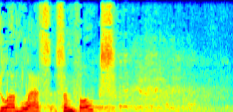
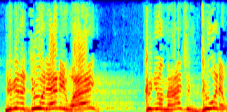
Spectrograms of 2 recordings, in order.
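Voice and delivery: excited burst; 8 semitones higher than usual. Real, not acted. Excited exclamation.

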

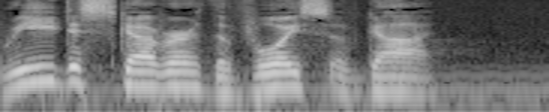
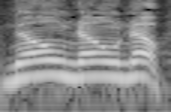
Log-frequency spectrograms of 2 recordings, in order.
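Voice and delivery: indignant protest; 7 semitones higher than usual. Acted. Job protests to friends.

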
